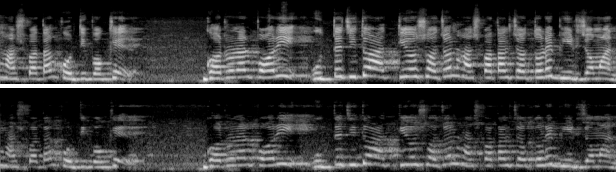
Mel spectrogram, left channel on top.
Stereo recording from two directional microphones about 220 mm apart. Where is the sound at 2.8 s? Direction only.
30° left (ahead or behind).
